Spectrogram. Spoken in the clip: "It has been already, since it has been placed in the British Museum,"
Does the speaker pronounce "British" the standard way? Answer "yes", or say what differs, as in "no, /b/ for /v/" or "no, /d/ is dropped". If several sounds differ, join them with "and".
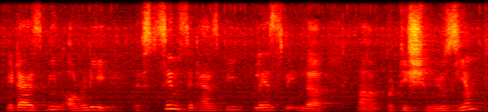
yes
